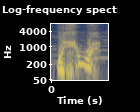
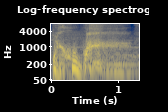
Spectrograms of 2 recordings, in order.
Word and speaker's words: Yahuwah: So that sets aside the name Yehovah or Jehovah or Yahuwah. And it's, they're all pronounced with the ooh sound, as in Yahuwah.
